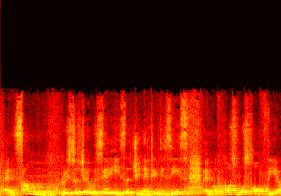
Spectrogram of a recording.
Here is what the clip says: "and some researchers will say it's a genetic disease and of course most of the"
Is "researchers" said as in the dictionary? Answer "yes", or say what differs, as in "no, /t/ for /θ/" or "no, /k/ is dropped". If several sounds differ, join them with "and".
no, /z/ is dropped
